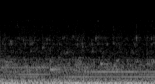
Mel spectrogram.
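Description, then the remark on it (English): Steady, continuous rush of a blue-grey river flowing past a grassy bank below an orchard, fairly full, with a constant churning wash and no pauses or voices. “The orchard sweeps down to a river.”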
